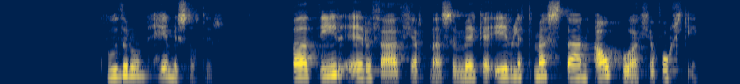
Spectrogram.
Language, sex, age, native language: Icelandic, female, 30-39, Icelandic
